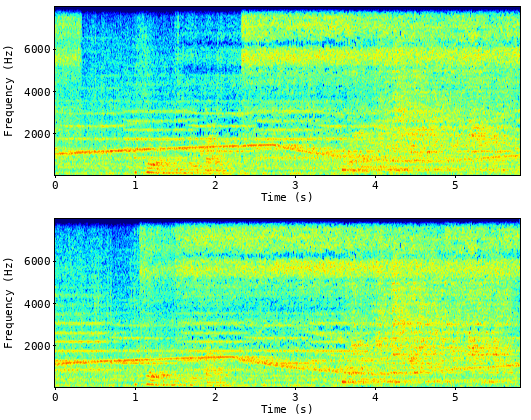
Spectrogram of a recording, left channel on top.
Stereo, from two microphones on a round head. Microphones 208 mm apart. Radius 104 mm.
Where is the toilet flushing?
75° right (ahead or behind), 2.0 m.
